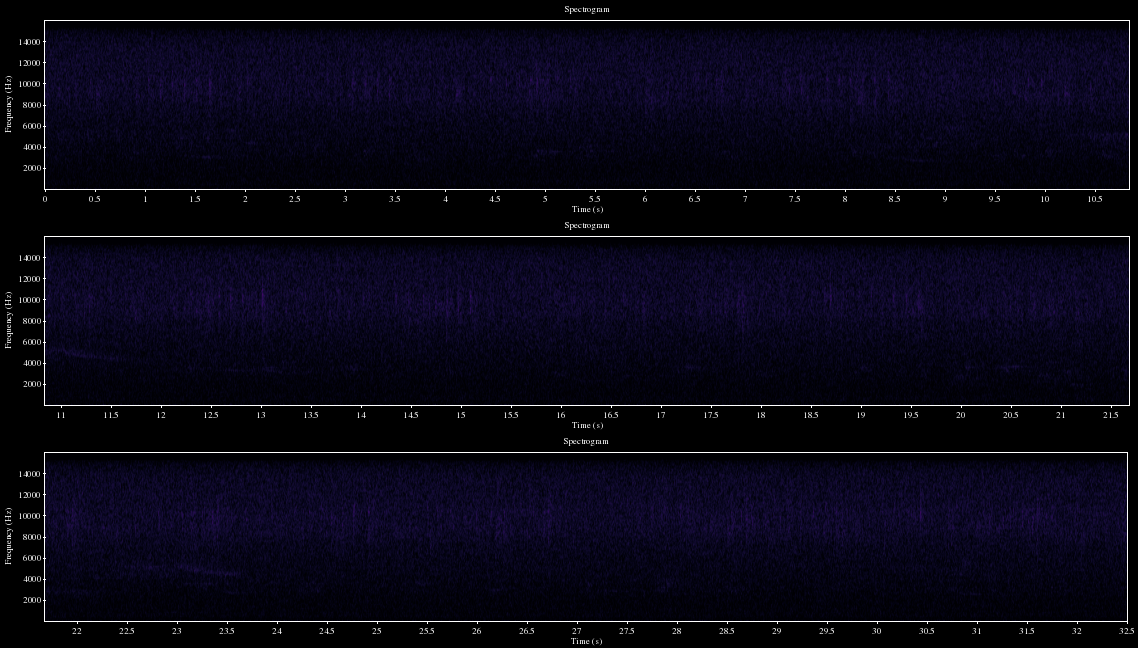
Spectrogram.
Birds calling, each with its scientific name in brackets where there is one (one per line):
Orange-crowned Warbler (Leiothlypis celata)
